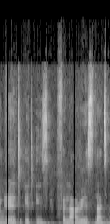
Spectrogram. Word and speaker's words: Felaris: So let's start with the pronunciation of it. It is Felaris.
